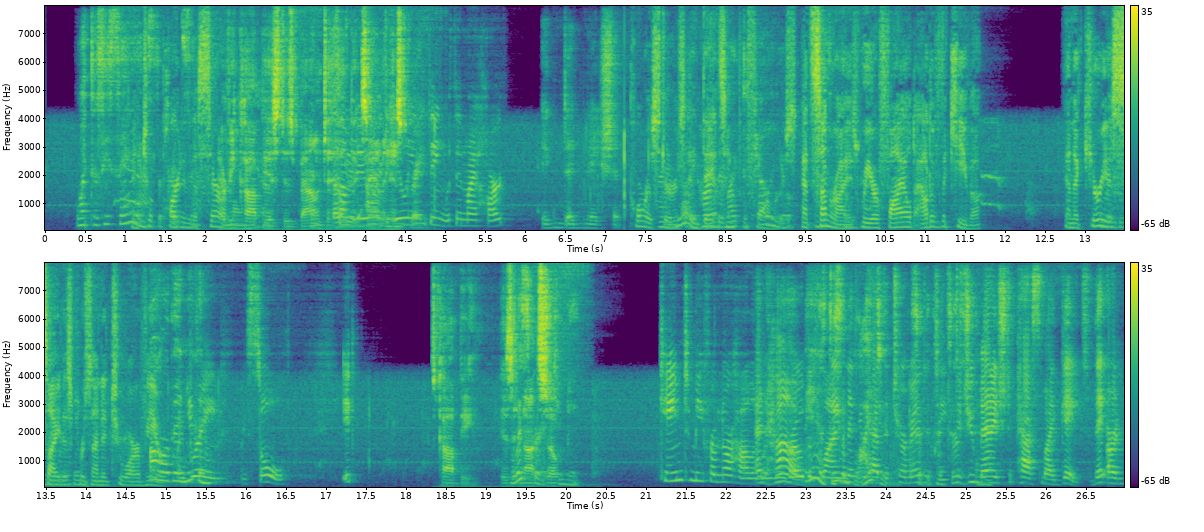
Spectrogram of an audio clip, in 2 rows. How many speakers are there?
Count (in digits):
5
